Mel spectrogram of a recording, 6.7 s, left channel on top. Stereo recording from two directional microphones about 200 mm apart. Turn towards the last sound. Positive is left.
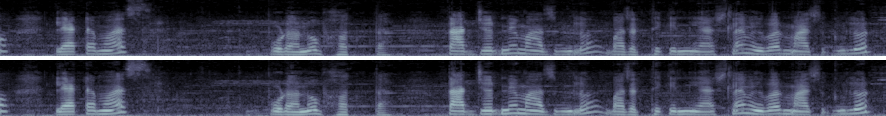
turn(degrees=-30)  # may be behind; listen again after turning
